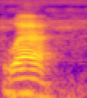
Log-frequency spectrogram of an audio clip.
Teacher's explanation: Waw dimajukan dulu bibirnya agar sempurna.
